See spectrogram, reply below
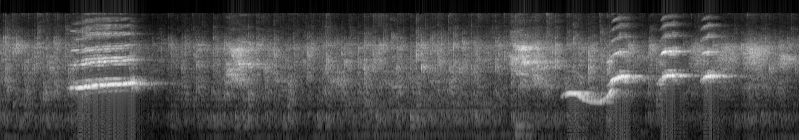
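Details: Black-capped lory, said to talk like a human: a loud rising whistled note early on, then a run of short bright whistled chirps and a dipping whistle near the end, over steady hissing background noise.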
